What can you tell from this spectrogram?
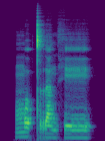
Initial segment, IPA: m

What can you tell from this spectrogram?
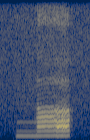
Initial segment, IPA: nː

